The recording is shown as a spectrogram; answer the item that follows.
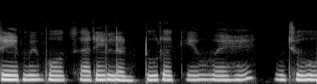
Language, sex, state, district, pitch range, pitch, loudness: Hindi, female, Chhattisgarh, Jashpur, 205-215 Hz, 215 Hz, -16 LUFS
